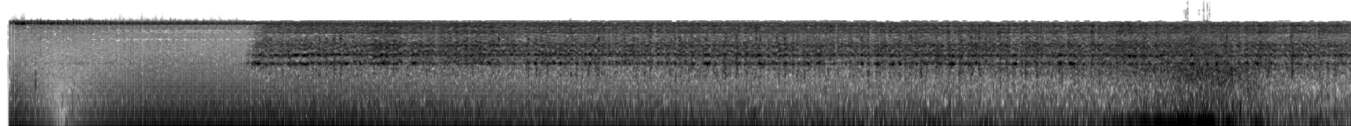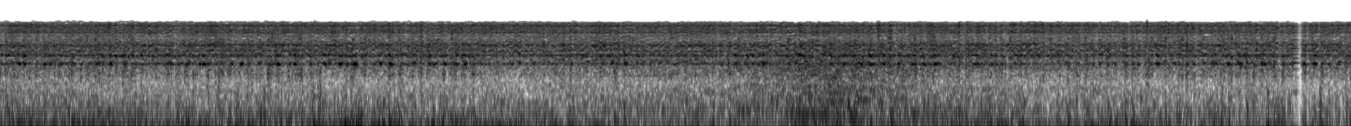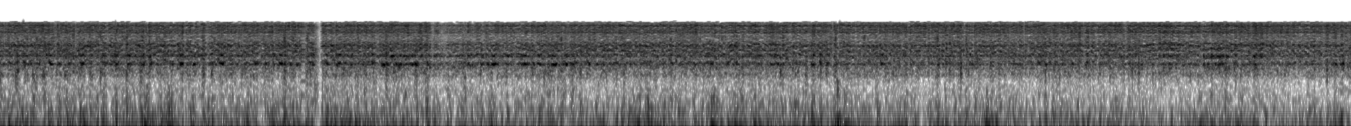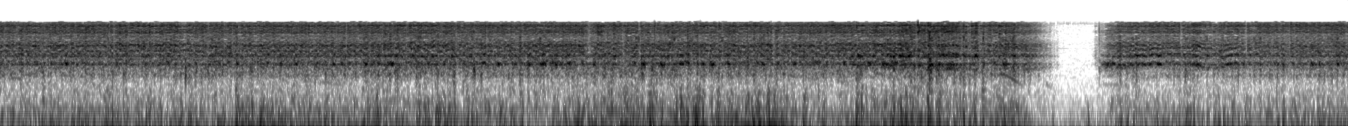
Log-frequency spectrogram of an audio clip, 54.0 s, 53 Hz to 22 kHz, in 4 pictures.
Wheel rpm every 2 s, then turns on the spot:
0, 40, 150, 160, 160, 160, 160, 160, 160, 160, 160, 160, 160, 160, 170, 140, 150, 160, 160, 160, 160, 160, 160, 160, 170, 90, 140.
none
